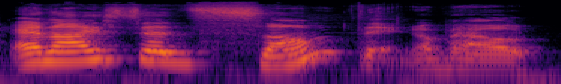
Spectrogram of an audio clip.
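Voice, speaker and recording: A woman's voice: mid-range voice, big pitch swings, moderate pace, fairly bright tone. A middle-aged woman hosting a podcast in casual banter with a friend, emphatic and teasing, given to exclamations. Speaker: podcast host.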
